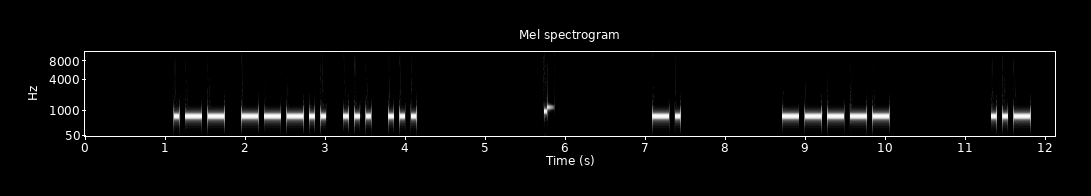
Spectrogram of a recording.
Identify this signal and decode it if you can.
Morse code, heard as a keyed tone, about 17 wpm, spaced as for 10 wpm, 700 Hz. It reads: W8SS N0U
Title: USA Call Signs - 4 Characters - 6x Character Spacing - 17wpm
